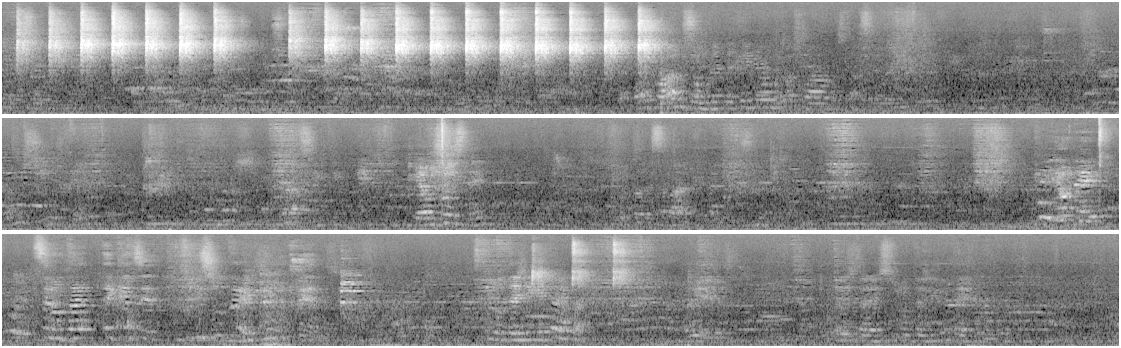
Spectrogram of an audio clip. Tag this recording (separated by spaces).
city field-recording lisbon portuguese soundscape street voices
